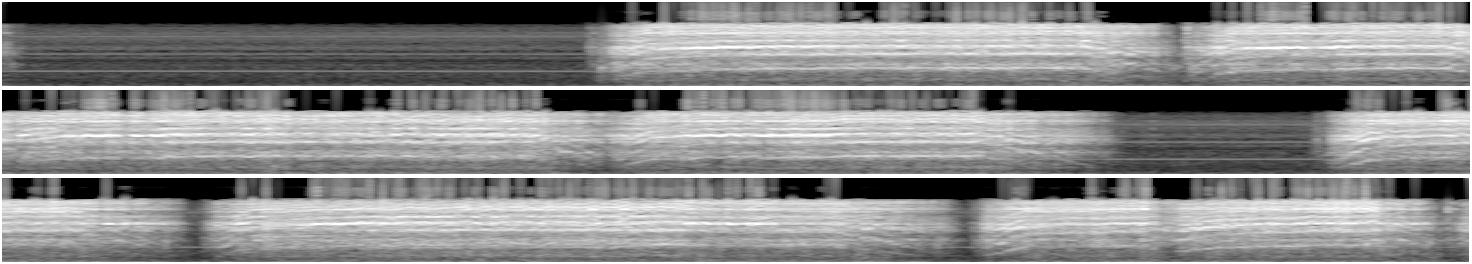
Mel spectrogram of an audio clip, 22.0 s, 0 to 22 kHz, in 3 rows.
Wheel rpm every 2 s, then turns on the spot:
0, 50, 140, 200, 220, 180, 60, 130, 190, 140, 160.
none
